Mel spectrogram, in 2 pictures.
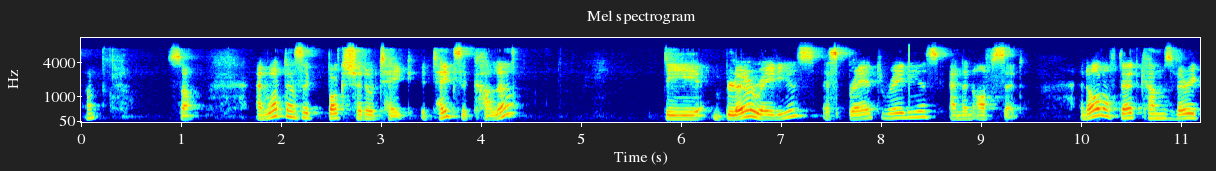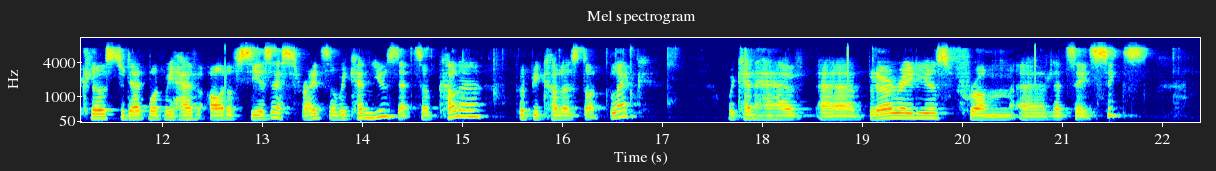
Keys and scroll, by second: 1.4 ctrl+space, 18.2 ctrl+space.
